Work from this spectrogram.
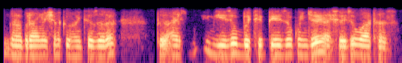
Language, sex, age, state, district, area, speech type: Kashmiri, male, 18-30, Jammu and Kashmir, Pulwama, rural, conversation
